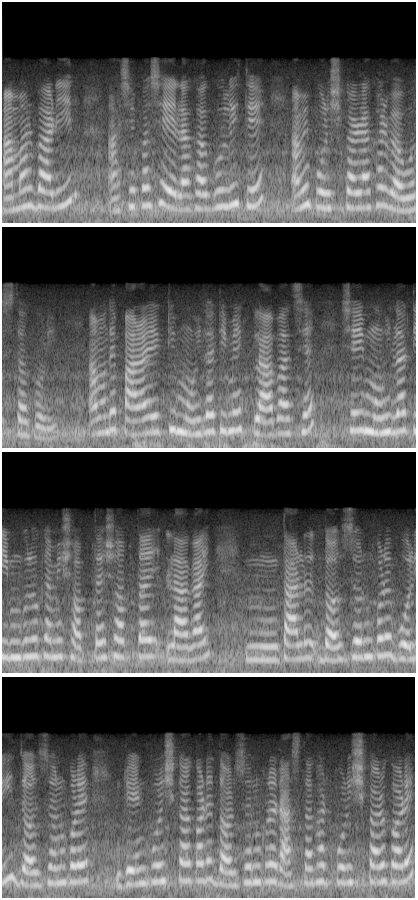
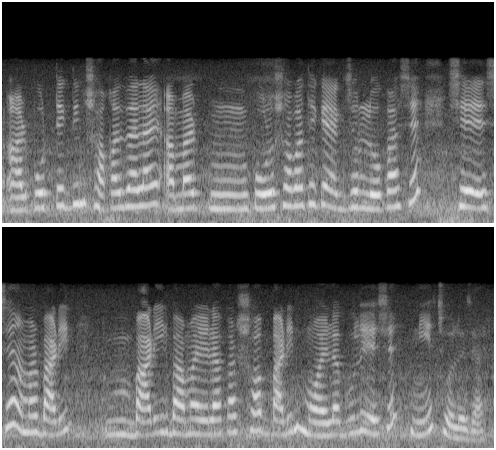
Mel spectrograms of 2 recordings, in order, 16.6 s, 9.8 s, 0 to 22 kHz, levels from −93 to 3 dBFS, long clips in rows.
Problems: constant background noise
